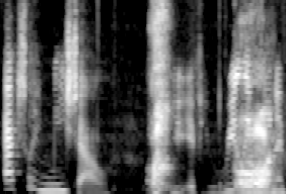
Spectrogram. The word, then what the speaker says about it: Michele: all right so let's see here it's um Michelle that's the right pronunciation it's actually Michelle if you really want to be I thought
